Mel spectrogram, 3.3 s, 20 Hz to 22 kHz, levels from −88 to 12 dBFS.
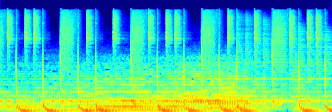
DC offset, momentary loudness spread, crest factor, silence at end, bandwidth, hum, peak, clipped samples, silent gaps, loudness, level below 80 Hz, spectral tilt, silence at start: under 0.1%; 4 LU; 14 dB; 0 s; 17 kHz; none; -2 dBFS; under 0.1%; none; -16 LUFS; -20 dBFS; -5 dB/octave; 0 s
